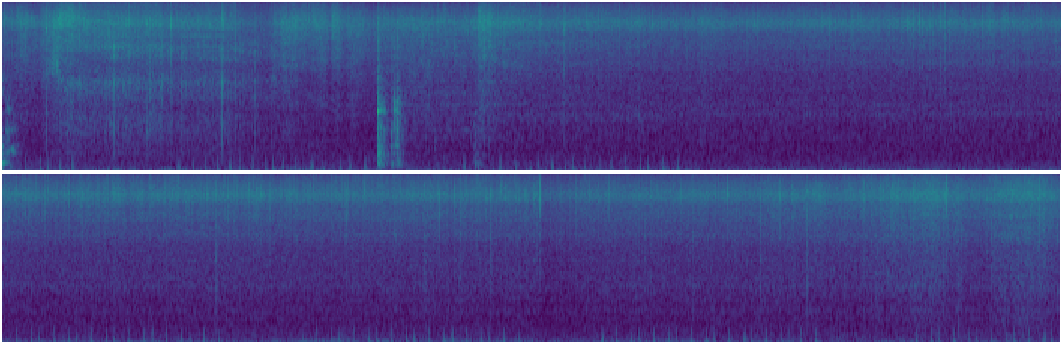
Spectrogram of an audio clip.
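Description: Beef burger patty frying in a non-stick frying pan, a steady high sizzle, with a couple of sharp knocks about five and six seconds in.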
